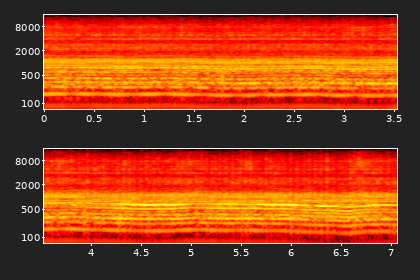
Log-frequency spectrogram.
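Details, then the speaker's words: Old Echo leaf blower with a cracked primer bulb, choke on: small two-stroke holds a steady high buzzing idle that never settles; mixture screw adjustments have no effect. Later found a stuck carburetor metering lever (flapper). "It just doesn't seem like the adjusting the fuel air mix is doing any good at all. So no matter what I'm doing going in and out on both the high and the low, it's still just bogging down."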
